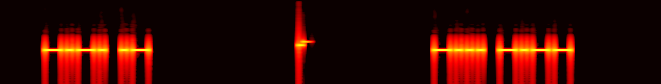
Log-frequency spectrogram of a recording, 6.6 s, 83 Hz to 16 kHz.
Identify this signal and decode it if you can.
Morse code, heard as a keyed tone, about 22 wpm, 700 Hz. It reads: CA BY
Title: Top Two Letter Combinations in Words 22wpm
